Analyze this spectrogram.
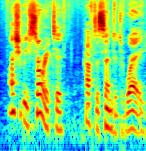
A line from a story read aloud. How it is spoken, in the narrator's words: he said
